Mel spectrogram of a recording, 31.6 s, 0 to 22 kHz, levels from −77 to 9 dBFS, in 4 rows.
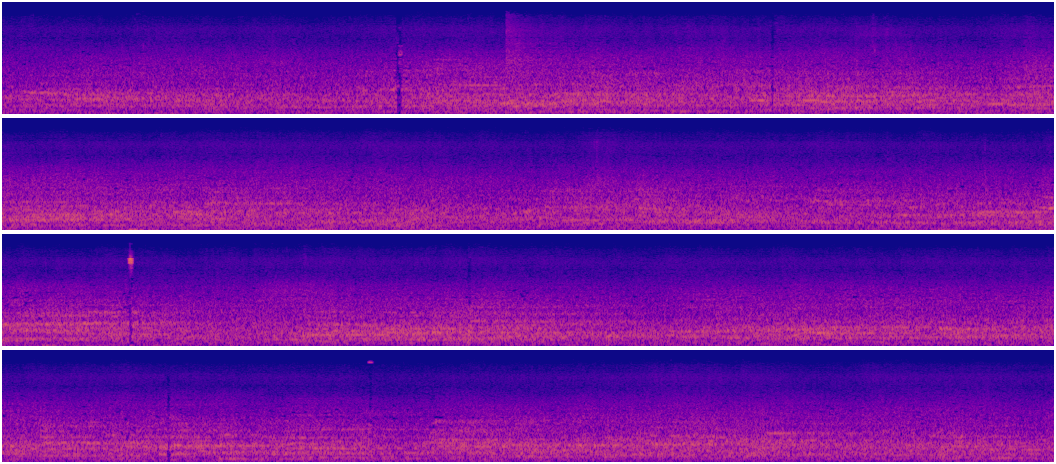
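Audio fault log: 2.95–3.00 s, 5.76–5.85 s, 16.72–16.79 s, 19.26–19.30 s, 24.88–24.93 s, 26.39–26.44 s: corrupt frame decoded. Six brief bursts of wrong sound cut into the audio. Each lasts roughly 40 to 90 ms and covers a few codec frames. Damaged frames were played anyway. Misread gains and codes put energy at the wrong frequencies. The loudest burst is at 16.72 s, at about -10 dBFS. The others sit near -15 to -25 dBFS. At 19.26 s, about 19 ms of audio is also skipped, leaving a short hole.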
